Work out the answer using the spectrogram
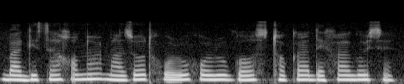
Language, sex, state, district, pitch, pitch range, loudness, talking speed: Assamese, female, Assam, Sonitpur, 215 Hz, 210-220 Hz, -11 LUFS, 120 wpm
